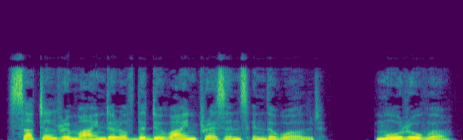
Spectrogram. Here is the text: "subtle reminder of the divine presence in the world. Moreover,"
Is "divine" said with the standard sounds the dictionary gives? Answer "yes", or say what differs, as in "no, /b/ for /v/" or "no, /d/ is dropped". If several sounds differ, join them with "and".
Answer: yes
